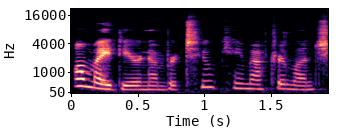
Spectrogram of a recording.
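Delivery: plain reading voice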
